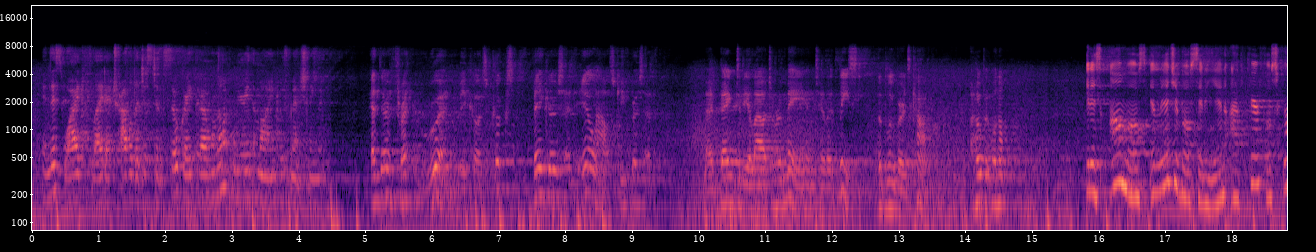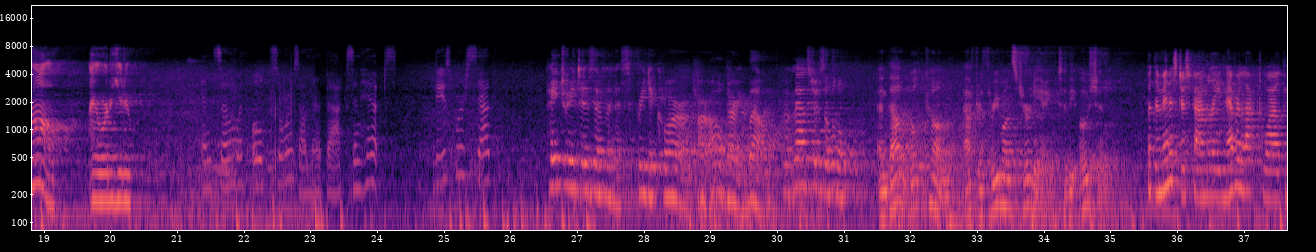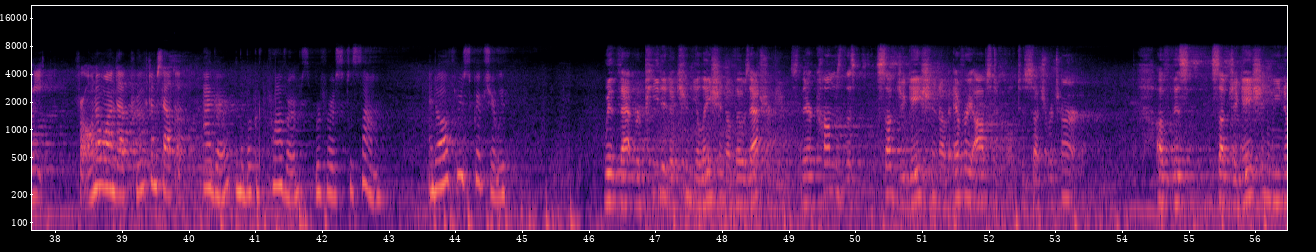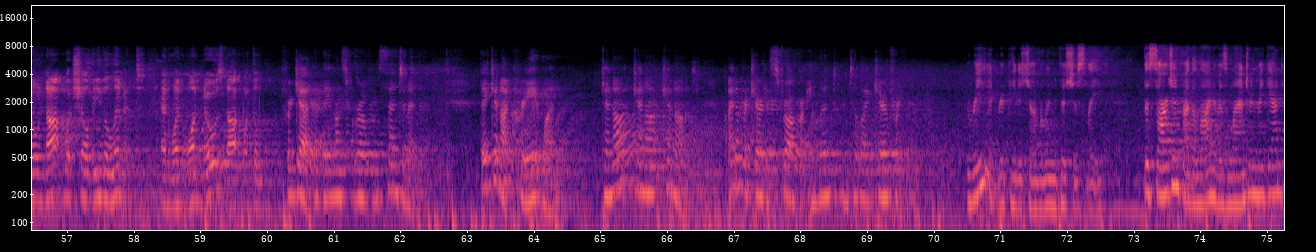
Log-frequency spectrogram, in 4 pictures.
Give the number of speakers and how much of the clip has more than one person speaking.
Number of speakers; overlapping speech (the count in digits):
10, no overlap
